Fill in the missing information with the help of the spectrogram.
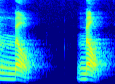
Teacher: So you put your tongue in the position of a K, milk, but you just don't push out that sound.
